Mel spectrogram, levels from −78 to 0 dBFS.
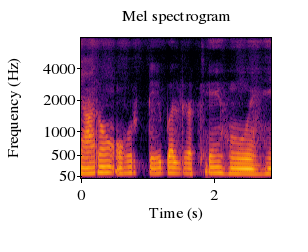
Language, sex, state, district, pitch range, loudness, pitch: Hindi, male, Punjab, Fazilka, 110-120 Hz, -18 LUFS, 115 Hz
